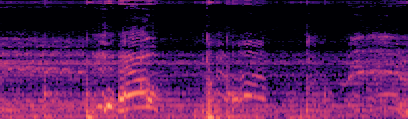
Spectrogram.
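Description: A horse whinnying: a loud, quavering call about a second in, then shorter calls around two seconds and again near the end.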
